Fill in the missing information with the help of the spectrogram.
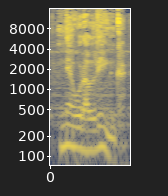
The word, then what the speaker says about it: Neuralink: También le pertenece Neural Inc. No, perdón, lo dije mal. Neuralink.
